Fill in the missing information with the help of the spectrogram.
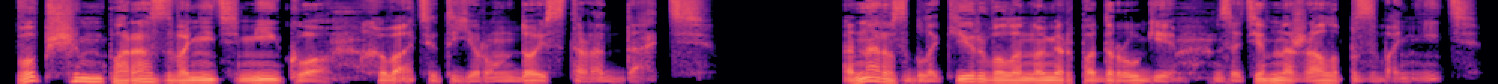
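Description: Male audiobook narrator, low, lively inflection, dry close sound. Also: husky, dry recording. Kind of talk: scripted narration.

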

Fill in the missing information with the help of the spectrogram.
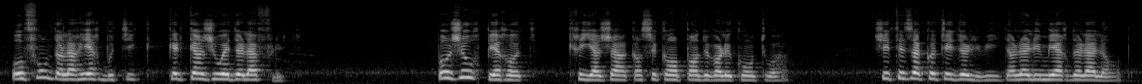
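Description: A woman narrating a classic novel as an audiobook in a measured, even way. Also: a little high. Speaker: audiobook reader.

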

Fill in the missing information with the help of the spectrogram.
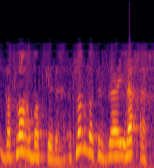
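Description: A man's voice: high-pitched, animated, fast, husky. A man with an Egyptian Arabic accent teaching Quran recitation rules in a live online class, explaining patiently and answering his own questions. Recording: tinny phone-like line with faint background noise.

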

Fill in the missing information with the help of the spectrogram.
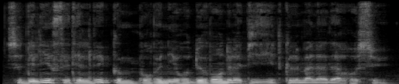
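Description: Kindly court doctor, dark husky tone, musing then exasperated, read by a man. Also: lowish voice, steady tone, brisk.

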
